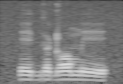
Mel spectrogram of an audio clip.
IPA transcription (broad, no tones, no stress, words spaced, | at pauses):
ebʲɔɖɔ me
